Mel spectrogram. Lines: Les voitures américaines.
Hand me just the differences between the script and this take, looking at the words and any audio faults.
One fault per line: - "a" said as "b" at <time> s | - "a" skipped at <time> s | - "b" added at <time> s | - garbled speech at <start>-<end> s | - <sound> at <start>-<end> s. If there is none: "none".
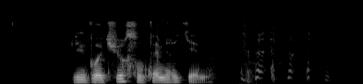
- "sont" added at 1.3 s
- cough at 2.4-3.3 s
